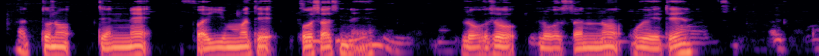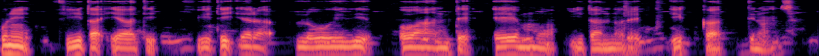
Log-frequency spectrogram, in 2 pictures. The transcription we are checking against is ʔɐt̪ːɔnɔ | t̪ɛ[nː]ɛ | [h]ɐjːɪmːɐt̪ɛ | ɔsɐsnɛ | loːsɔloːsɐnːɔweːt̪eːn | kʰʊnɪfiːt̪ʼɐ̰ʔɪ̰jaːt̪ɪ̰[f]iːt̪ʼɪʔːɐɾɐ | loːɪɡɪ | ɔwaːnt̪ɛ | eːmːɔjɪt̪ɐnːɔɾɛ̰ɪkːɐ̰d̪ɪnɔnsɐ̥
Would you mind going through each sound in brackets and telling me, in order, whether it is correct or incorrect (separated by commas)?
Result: correct, incorrect, correct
